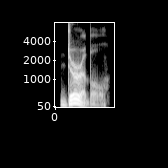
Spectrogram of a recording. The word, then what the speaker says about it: durable: Pronunciation tip, start with a dur sound like enduring, durable.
